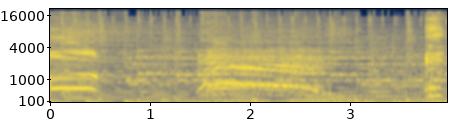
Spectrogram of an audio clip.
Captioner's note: cheers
